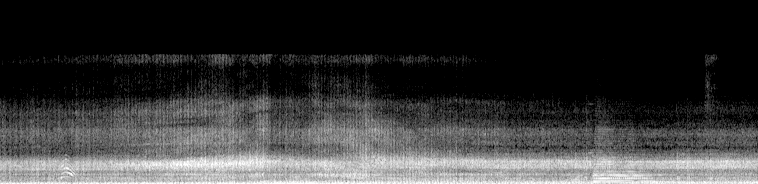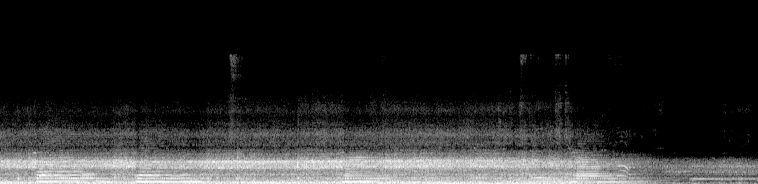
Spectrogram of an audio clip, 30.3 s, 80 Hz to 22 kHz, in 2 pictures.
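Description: Diesel-electric locomotive and passenger coaches passing slowly, held to about 20 km/h by a speed restriction over new switches and sleepers. A steady engine rumble is loudest in the first several seconds, then the coaches roll past on the rails. About twelve seconds in, a series of short horn blasts begins, and the noise falls away sharply near the end as the last coach clears.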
